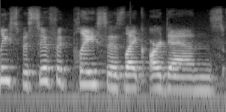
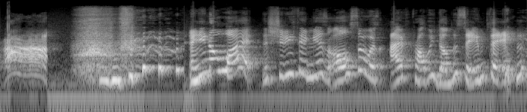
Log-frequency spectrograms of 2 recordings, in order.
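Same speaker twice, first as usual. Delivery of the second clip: laughing outburst; 7 semitones higher than usual. Real, not acted.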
